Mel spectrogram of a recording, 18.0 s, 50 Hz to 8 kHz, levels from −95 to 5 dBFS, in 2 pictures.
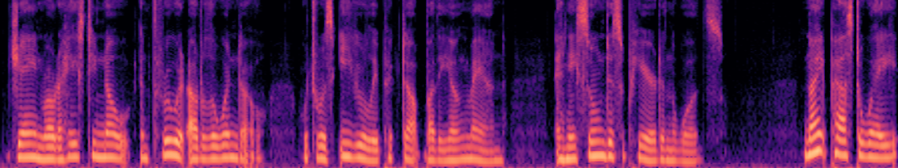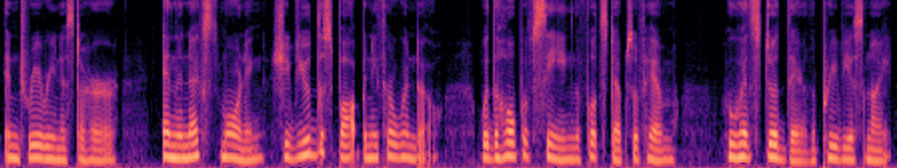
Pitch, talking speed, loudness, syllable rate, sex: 170 Hz, 205 wpm, -20 LUFS, 5.6 syllables/s, female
